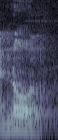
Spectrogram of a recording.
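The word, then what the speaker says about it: known: तो Akbar has been नोन, तो अकबर जाने जाते हैं, हैज बीन नोन जाने जाते हैं, के यहाँ पे साइलेंट रहेगा, नोन, फॉर यानी के लिए, हिज कीन इंटरेस्ट, कीन का मतलब क्या होता है?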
